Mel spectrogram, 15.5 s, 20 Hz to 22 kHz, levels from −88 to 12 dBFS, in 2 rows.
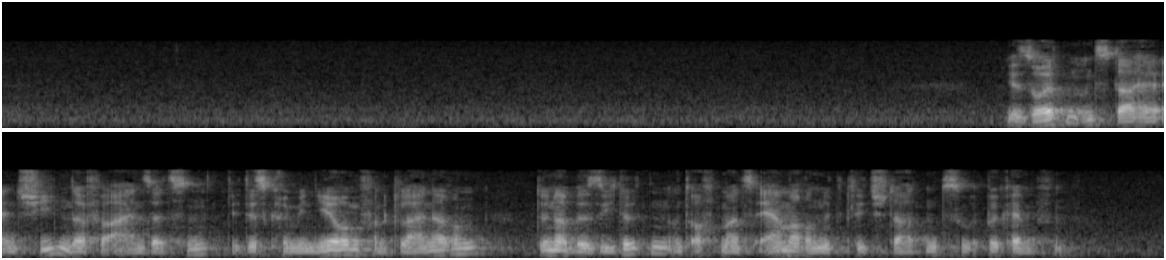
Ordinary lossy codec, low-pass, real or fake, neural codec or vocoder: MP3, 48 kbps; 7.2 kHz; fake; vocoder, 22.05 kHz, 80 mel bands, WaveNeXt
